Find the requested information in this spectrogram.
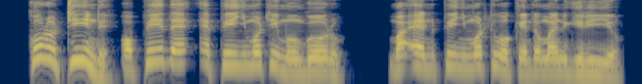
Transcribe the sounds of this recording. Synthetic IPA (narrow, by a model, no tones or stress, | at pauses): koɾotindḛɔpɪd̪ɛʔɛpɪɲmɔtɪmoŋɡoɾo | maʔɛnpɪɲmɔtwɔkendomanɡiɾijo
